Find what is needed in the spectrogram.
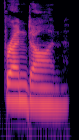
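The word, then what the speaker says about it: Breandan: Claude pronounced it Brendan.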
